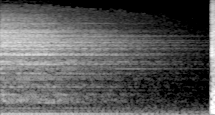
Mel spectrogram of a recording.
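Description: The final chord and cymbal crash of a short musical intro ringing out and fading away over about a second and a half.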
